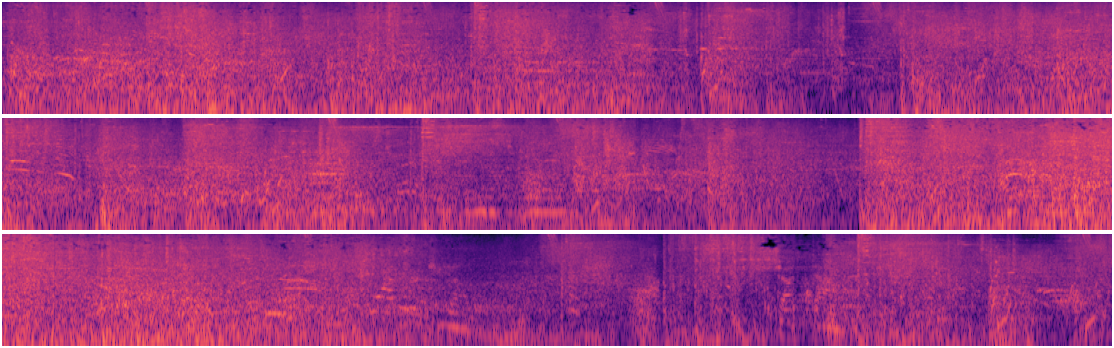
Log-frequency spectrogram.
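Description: Fantasy spell effects blast, whoosh and crackle in a fast video game battle.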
